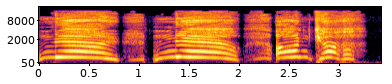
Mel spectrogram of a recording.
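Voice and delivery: mock drunken wail, shrill, very high, loud, drawn out. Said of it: "really drunk guy screaming at the top of his lungs".

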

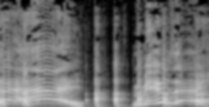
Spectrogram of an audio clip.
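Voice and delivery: very high, animated, swooping sing-song voice. Teasing the other speaker by imitating their voice: imitating a high voice. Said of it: "Your voice does get very high when you talk about music".

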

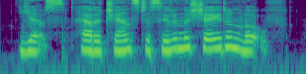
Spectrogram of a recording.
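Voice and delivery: ordinary delivery

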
